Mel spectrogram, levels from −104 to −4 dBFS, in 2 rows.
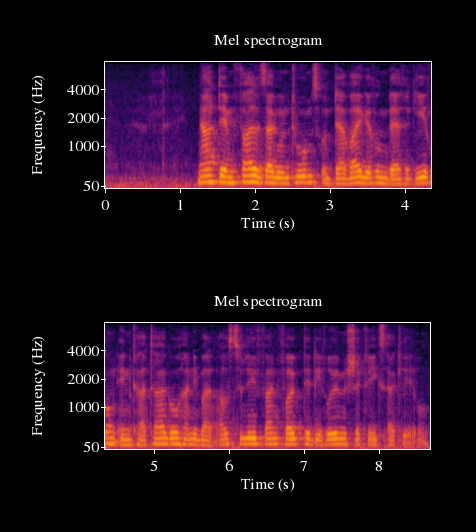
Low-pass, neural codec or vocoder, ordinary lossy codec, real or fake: none; codec, 16 kHz, 4 kbps, FunCodec, trained on LibriTTS, 50 frames a second; none; fake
